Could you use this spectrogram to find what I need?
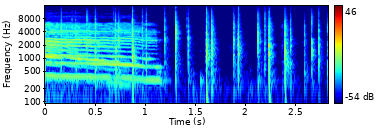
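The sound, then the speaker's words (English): Clapping greets a comedian as he is introduced on a show. A sustained tonal sound comes first, then many separate, sharp hand claps, scattered and irregular rather than a dense roar. “Please put your hands together for Paul Danke.”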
